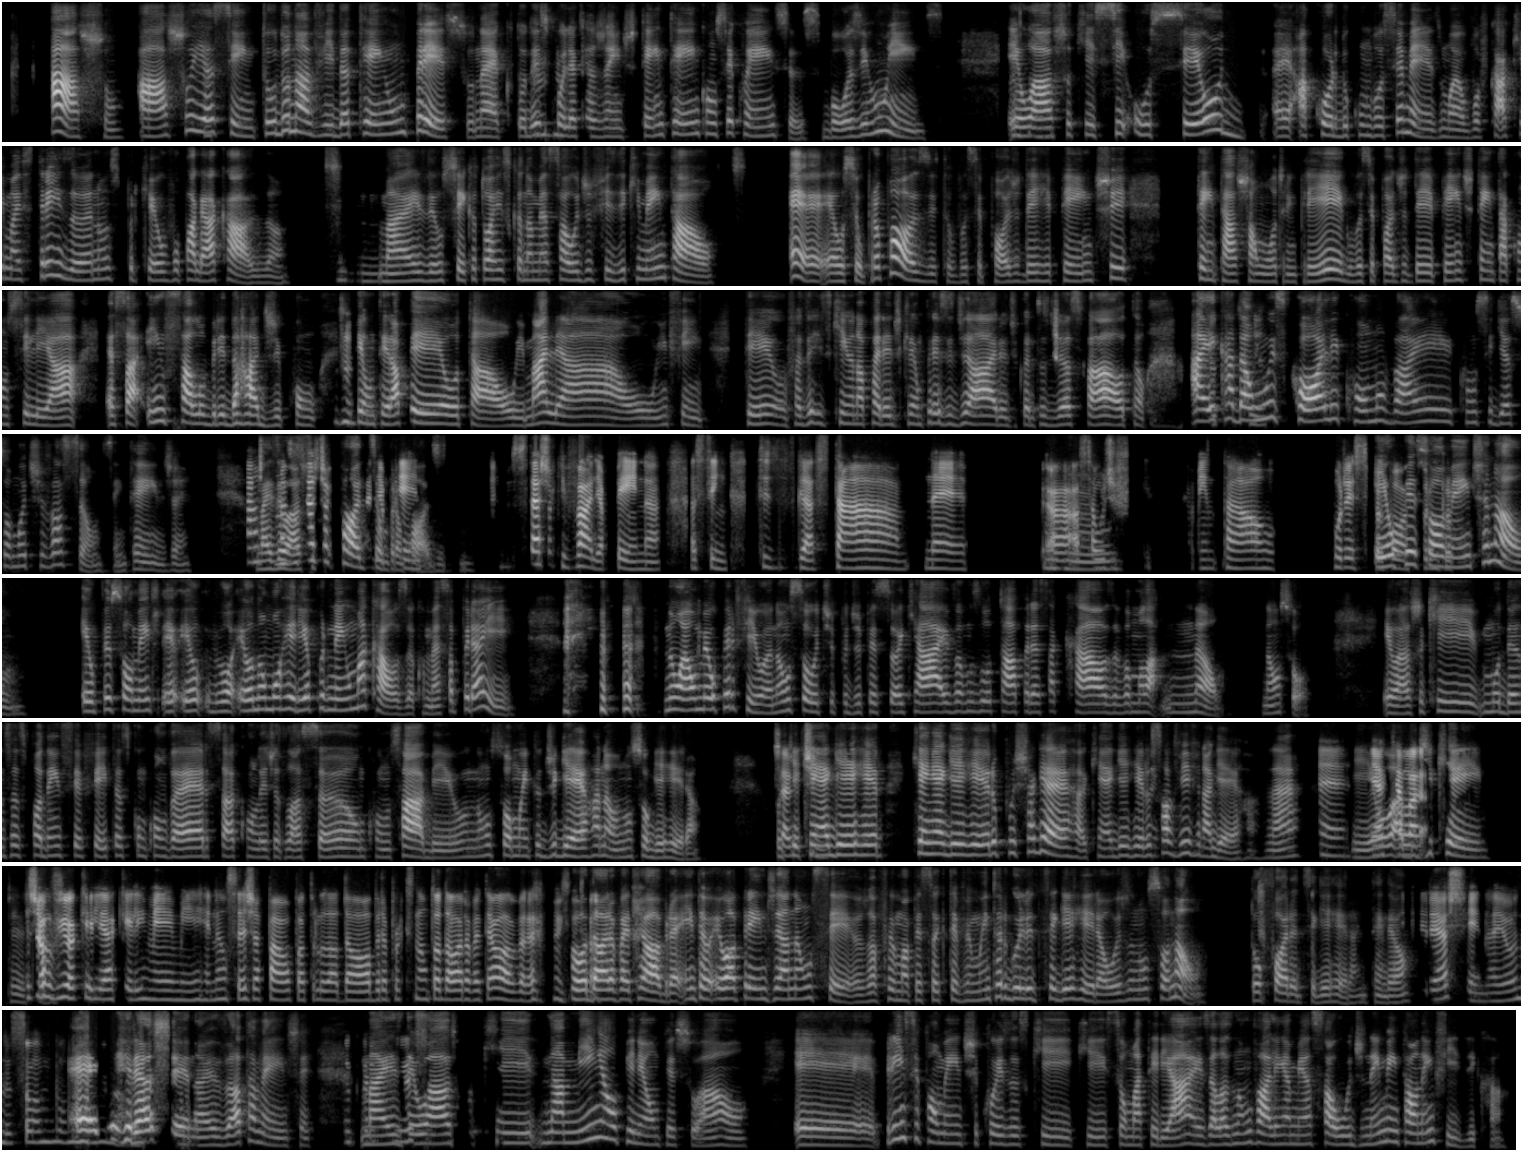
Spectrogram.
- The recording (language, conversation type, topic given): Portuguese, podcast, Como você concilia trabalho e propósito?
- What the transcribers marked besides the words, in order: tapping; other background noise; chuckle; chuckle; unintelligible speech; laugh; "toda" said as "todla"; laughing while speaking: "então"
